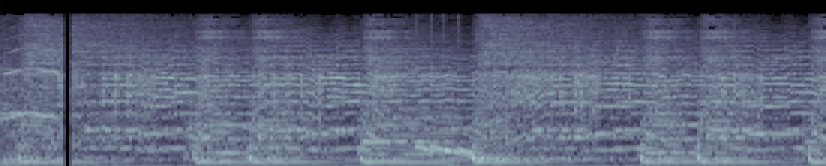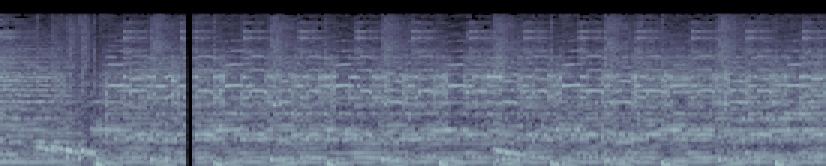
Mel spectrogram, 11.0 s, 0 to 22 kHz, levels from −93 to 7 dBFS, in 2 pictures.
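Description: At 0.41 s the sound drops out for about 53 ms, then resumes at 0.47 s. At 6.73 s it happens again, also about 53 ms, ending at 6.78 s. Both are a gap at a join of encoded pieces. The audio was encoded in separate segments and spliced without trimming. Each segment kept its encoder's leading silence and padded final frame. The result is a short hole with smeared edges. The sound then continues from where it stopped.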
